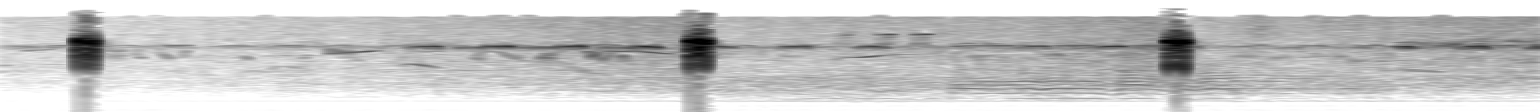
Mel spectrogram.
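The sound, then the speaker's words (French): A little bustard calls three times, each a short, dry, raspy snort spaced about two seconds apart, standing out over a steady high buzzing of insects. “Son chant a souvent été comparé à un pet humain, donc littéralement une canne qui pète.”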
